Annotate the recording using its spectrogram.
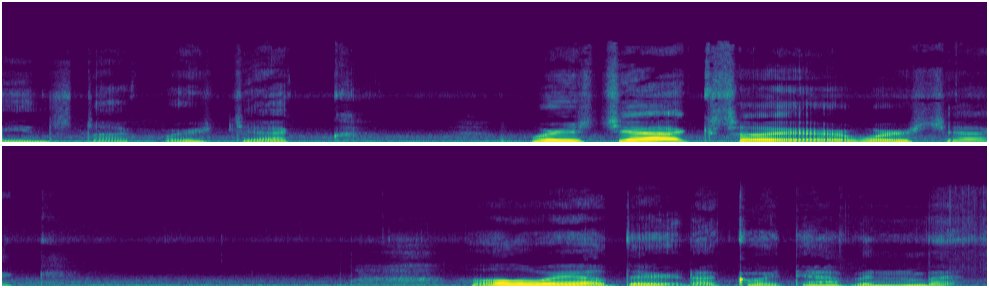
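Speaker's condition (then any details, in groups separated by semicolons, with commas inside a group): Ataxia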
